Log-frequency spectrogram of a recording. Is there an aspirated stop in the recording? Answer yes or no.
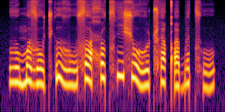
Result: yes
